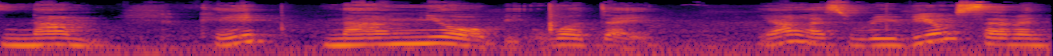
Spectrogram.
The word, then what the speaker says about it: 何: be there you'll be this kanji can be pronounced as nam okay yeah let's review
